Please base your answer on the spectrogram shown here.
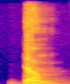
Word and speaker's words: dumb: डम। सिर्फ डम। बा का उच्चारण नहीं करना है, क्योंकि इसमें जो बी है वो लेटर, जो बी लेटर है उसको हम साइलेंट करके पढ़ेंगे। इसको पढ़ेंगे डम।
